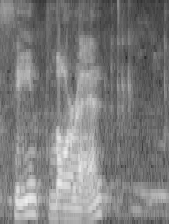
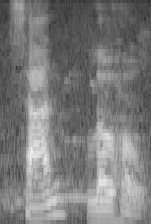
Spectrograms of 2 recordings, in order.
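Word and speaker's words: Saint Laurent: how we pronounce it st. Laurent but it's a French brand so it should be Sun lo ho X is Thierry Mugler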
